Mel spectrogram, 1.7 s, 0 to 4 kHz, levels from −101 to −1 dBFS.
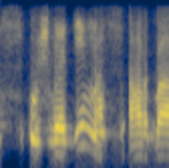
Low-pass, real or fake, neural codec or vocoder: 3.6 kHz; fake; autoencoder, 48 kHz, 32 numbers a frame, DAC-VAE, trained on Japanese speech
